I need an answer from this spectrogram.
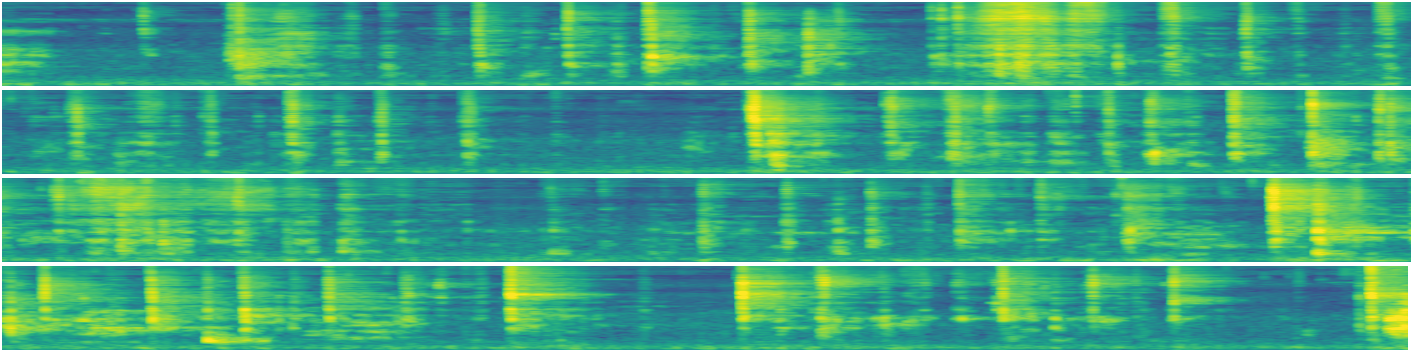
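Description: Close-up eating sounds: chewing and lip smacks heard as a long run of irregular clicks, with several louder, denser clusters, as rice, grilled fish and raw cucumber are eaten with a spoon and fingers.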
